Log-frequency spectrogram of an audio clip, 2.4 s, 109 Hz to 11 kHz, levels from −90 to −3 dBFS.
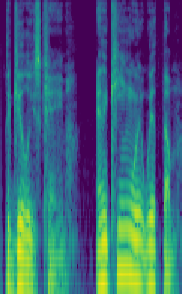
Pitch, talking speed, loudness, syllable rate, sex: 105 Hz, 220 wpm, -17 LUFS, 5.4 syllables/s, male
